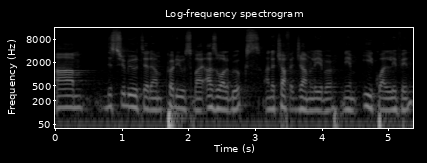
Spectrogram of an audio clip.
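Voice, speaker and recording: A man talks at a fairly quick pace and medium pitch. His intonation is monotone and flat. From Jamaica (Mandeville, Manchester). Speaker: reggae artist. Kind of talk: radio interview. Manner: casual.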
